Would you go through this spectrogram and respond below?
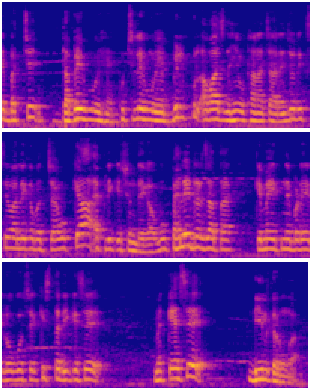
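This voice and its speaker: A man's voice: on the high side, normal speed. A man, a lawyer, making an earnest, pleading direct-to-camera appeal that carries a warning. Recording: roomy, dull lo-fi sound.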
